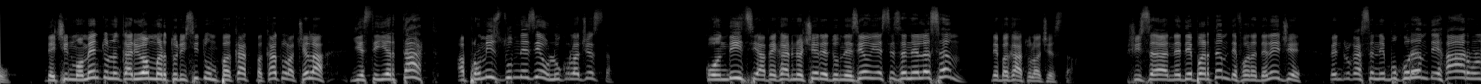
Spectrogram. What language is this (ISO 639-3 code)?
ron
